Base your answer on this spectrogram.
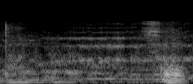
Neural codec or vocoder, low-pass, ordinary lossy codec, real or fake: codec, 16 kHz, 4 kbps, FunCodec, trained on LibriTTS, 50 frames a second; none; none; fake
